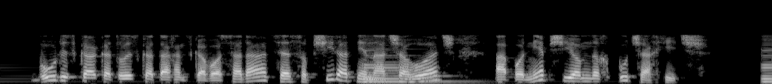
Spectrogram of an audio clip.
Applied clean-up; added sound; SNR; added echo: classical method spectral subtraction.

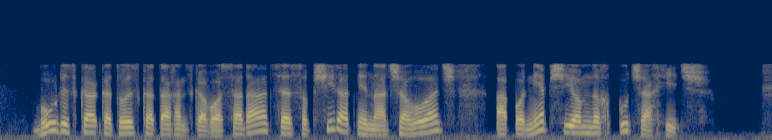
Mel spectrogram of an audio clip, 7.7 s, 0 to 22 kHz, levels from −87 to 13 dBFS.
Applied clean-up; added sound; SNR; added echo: neural diffusion model UNIVERSE++.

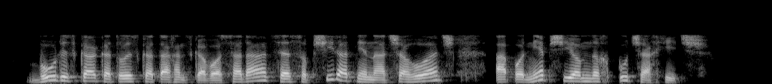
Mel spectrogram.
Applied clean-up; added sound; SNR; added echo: none; none; none; none.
